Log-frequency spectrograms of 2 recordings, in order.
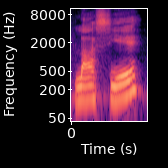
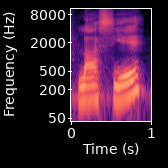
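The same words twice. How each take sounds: First: The T sound is left out completely. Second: The same.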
